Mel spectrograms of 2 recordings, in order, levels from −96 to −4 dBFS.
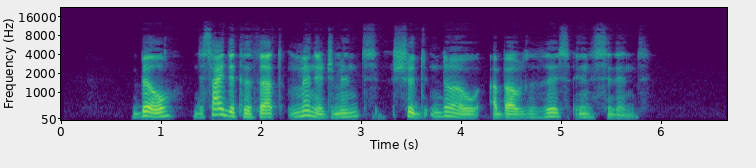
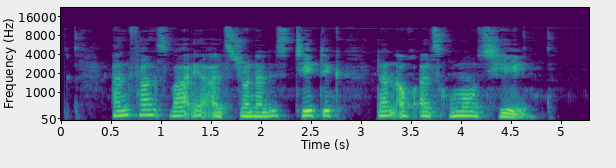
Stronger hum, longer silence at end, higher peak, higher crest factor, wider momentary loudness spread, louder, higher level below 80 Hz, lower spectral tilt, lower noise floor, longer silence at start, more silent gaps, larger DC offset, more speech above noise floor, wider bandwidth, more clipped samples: neither; first, 0.85 s vs 0.4 s; first, -4 dBFS vs -8 dBFS; about the same, 22 dB vs 18 dB; first, 13 LU vs 5 LU; about the same, -25 LUFS vs -25 LUFS; about the same, -64 dBFS vs -60 dBFS; about the same, -5.5 dB/octave vs -6.5 dB/octave; first, -79 dBFS vs -56 dBFS; first, 0.7 s vs 0.5 s; neither; neither; first, 54 dB vs 31 dB; about the same, 11 kHz vs 11.5 kHz; neither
